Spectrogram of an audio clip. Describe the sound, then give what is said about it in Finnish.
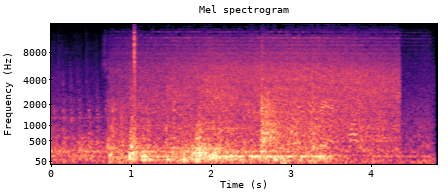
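A loud, continuous industrial din of rumbling and clattering as debarked logs move along a belt conveyor at the UPM Kaukas sawmill, traditionally a pine sawmill. A few sharper knocks rise out of the roar, with a voice faintly underneath. “No tässä kohtaa, missä nyt seisomme, että kolina käy, niin tässä tukit on kuorittu ja tuosta ne lähtee sitten hihnaa pitkin eteenpäin menemään.”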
